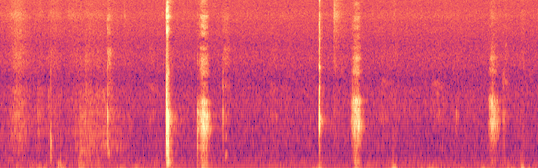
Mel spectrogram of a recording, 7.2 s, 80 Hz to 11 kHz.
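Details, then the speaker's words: Baby with hiccups: short, abrupt little catches at an irregular pace, about 30 a minute, in a quiet room. "Oh no, the hiccups. Oh no, the hiccups."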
